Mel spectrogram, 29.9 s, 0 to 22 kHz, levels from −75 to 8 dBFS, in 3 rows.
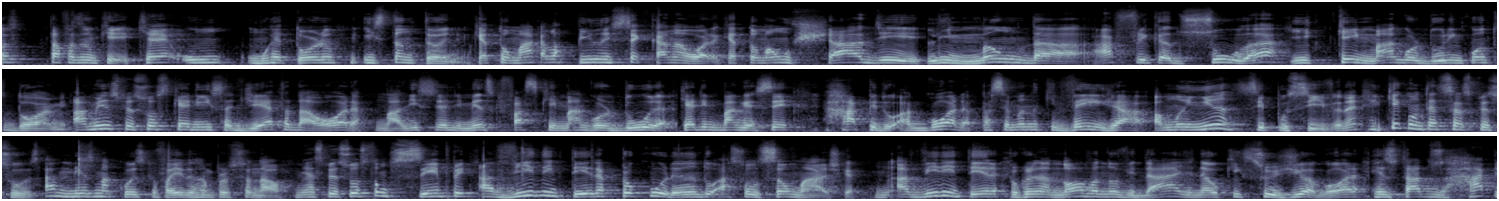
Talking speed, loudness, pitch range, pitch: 205 wpm, -19 LUFS, 150-190 Hz, 165 Hz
